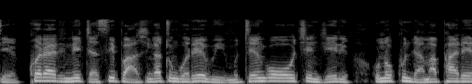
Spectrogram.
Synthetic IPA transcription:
koɾarine̞d͡ʒasipaʐiŋɡato̞ŋɡo̞ɾe̞ːɦwimute̞ŋɡo̞wout͡ʃe̞nd͡ʒe̞ɾiuno̞kundamapaɾeːa

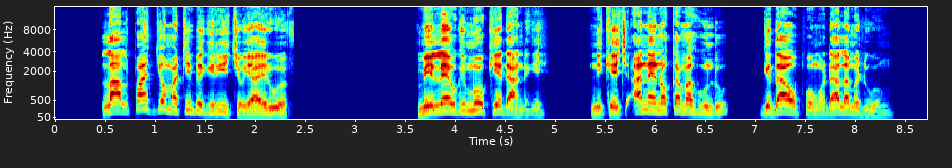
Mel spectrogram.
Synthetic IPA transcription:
lalpat͡ʃ̚d͡ʒɔmatɪmbeɡɪɾit͡ʃojaeɾwot̪̚ | mɪlɛwɡɪmokjedandɡɪ | niket͡ʃanɛnɔkamaɦundu | ɡɪd̪aopwoŋodalamadwo̰ŋ

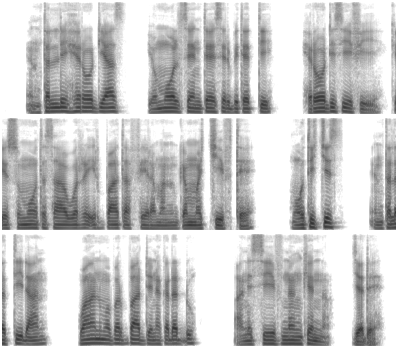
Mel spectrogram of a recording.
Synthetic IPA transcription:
ʔɪ̰nt̪ɐlːɪɦɛɾo̞ːd̪ɪjaːs | jomːoːlseːnt̪e̞ːsɪɾbɪt̪ɛt̪ːɪ | hɛɾo̞ːd̪ɪsiːfɪkʰe̞ːsːʊmːo̞ːt̪ɐsaːwɐrːɐɪɾbaːt̪ɐfe̞ːɾɐmɐŋɡɐmːɐt͡ʃːiːft̪ʰɛ | mo̞ːt̪ɪt͡ʃːɪs | ɪnt̪ɐlɐt̪ːiːᶑaːn | waːnʊmɐbɐɾbaːd̪ːɛnɐkɐᶑɐᶑʊ | ʔɐ̰nɪsiːfnɐŋkɛnːɐ̰ | d͡ʒɛᶑɛ̰

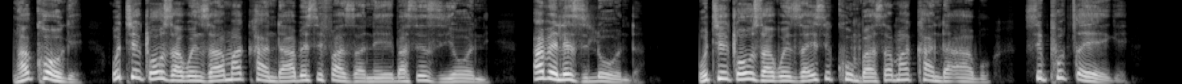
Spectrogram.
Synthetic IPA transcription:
ŋakʰɔɣɛ | utʰiǁɔuzaɣwɛnd͡zʱaːmakʰandʱaːβesifazanɛβasezijoni | aβɛlezilɔːndʱa | utʰiǁɔuzaɣwɛnd͡zʱaisikʰumbʱasamakʰandʱaːβɔ | sipʰuǀɛːɣɛ

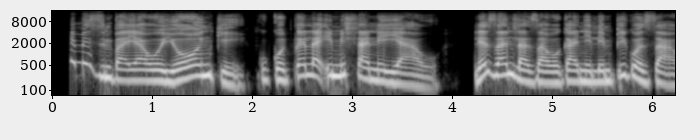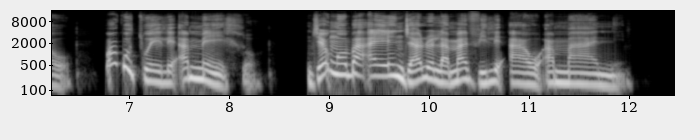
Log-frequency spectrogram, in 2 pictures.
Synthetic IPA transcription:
imizimbʱajawɔjɔŋkʼɛɣuɡ̥ʱɔǃɛlaʔimiɬanɛjawɔ | lɛzand͡ɮʱazawɔɣaɲɛlempʼiɣɔzawɔ̰ | ɣwaɣuɡ͡ǀʱwɛlɛʔamɛːɬɔ̰ | nd͡ʒʱɛŋɔβaʔajɛnd͡ʒʱalɔlamaviliʔawɔ̰ʔamaːnɛ

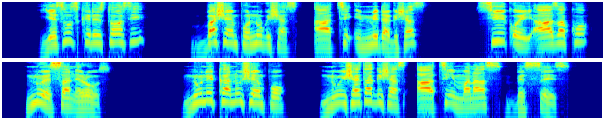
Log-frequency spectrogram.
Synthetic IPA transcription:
jɛsuskɪɾɪs̬t̪o̞ːsɪ | bɐʃɛmpːɔnʊɡɪʃːɐsaːt͡sːɪʔɪmːɪd̪ɐɡɪʃɐsː | iːkʼɔjʔaːzɐkːɔ | nʊhɛsːɐnɛɾo̞̰ːs | nʊnɪkːɐnʊʃɛmpːɔ | nʊɪʃɐt̪ɐɡɪʃːɐsaːt͡sːɪɪmːɐnaːsbɛsːe̞̰ːs

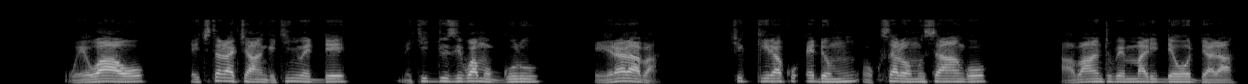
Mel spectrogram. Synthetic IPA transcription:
we̞waːwo̞ | eci̥talacaːŋɡe̞ciɲwe̞dːe̞ | ne̞ciɟːuziβwamuɡːulu | e̞ɾalaβa̰ | cikːiɾakuʔe̞do̞muoku̥salo̞ːmusaːŋɡo̞ | a̰βaːntuβe̞mːalidːe̞wo̞dːala

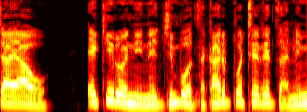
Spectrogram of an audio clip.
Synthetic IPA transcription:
ajaːo | ekiɾo̞nine̞ʐimbo̞d͡zakaɾipo̞te̞re̞d͡zane̞m

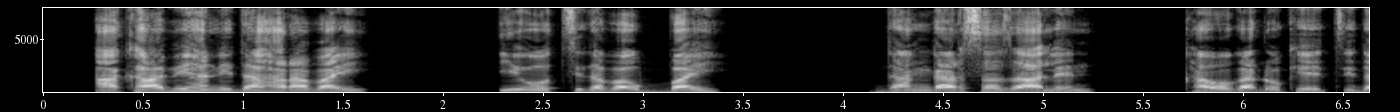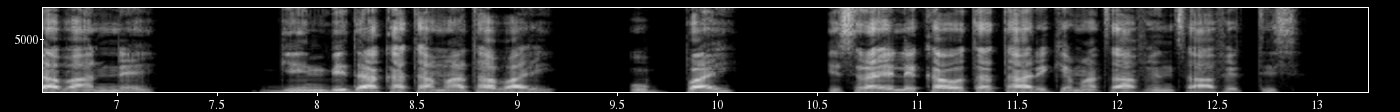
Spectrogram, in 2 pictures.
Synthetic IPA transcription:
ʔɐkaːbɪhɐnɪd̪ɐɦɐɾɐbɐj | ɪo̞ːt͡sːɪd̪ɐbɐʊbːɐj | d̪ɐŋɡɐɾsɐzaːlɛn | kɐwɔɡɐɗɔke̞ːt͡sʼːɪd̪ɐβaːnːɛ | ɡɪmbɪd̪akɐt̪ɐmɐt̪ɐbɐj | ʊbːɐj | ʔɪsɾaːʔelɛkɐwɔt̪ɐt̪aːɾɪkɛmɐt͡sʼaːfɛnt͡sʼa̰ːfɛt̪ːɪs

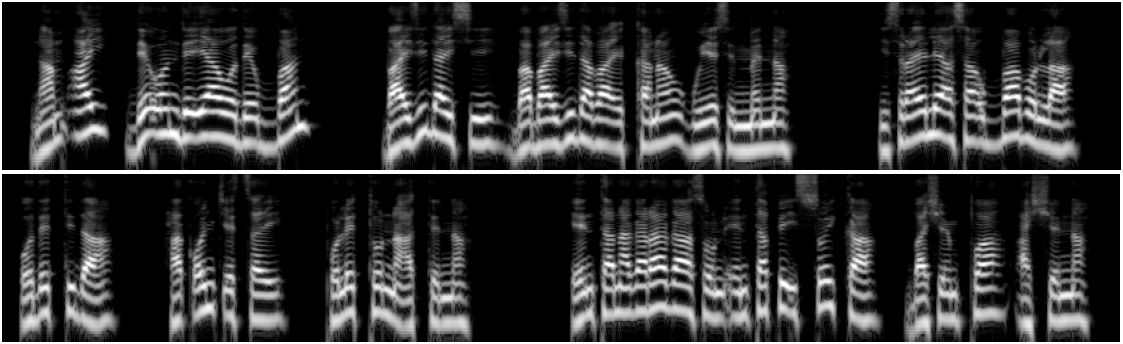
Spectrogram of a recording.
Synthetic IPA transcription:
nɐmʔɐjd̪ɛʔɔnd̪ɛʔɪjaːwɔd̪ɛʊbːan | bɐjzɪd̪ɐjsːɪbɐbɐjzɪd̪ɐβaːɛkːɐnɐwɡʊjɛsɪmːɛnːɐ | ʔɪsɾaːʔelɛɐsaːʊbːaːbɔlːɐ | ʔɔd̪ɛt̪ːɪd̪a | hɐkʼɔnt͡ʃʼːɛt͡sːɐj | pɔlɛt̪ːɔnːɐːt̪ːɛnːɐ | ʔɛnt̪ːɐnɐɡɐɾaɡaːsɔnʔɛnt̪ːɐpːɛɪsːɔjkːɐ | bɐʃɛmpːʊaːɐʃːɛnːɐ

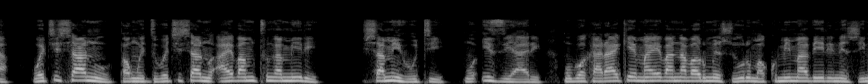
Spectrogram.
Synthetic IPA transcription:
we̞t͡ʃiʃanupamwe̞d͡ziwe̞t͡ʃiʃanuʔaiʋamutuŋɡamiɾi | ʃamiɦuːti | muʔiziaːɾi | muɓʱo̞kaɾake̞maiʋanaʋaɾume̞ʐiuɾumakumimaʋiɾine̞ʐiːn

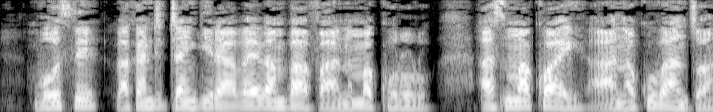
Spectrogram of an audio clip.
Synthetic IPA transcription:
ʋo̞se̞ʋakanditaŋɡiɾaʋaiʋambavanamako̞ɾo̞ːro̞ | asimakwaiɦa̰ːnakuʋaːnzwa

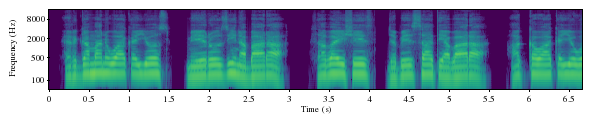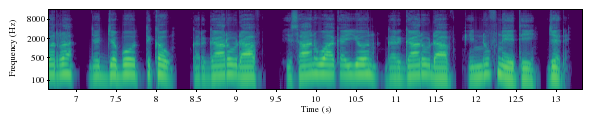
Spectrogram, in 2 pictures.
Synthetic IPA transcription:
ʔɛɾɡɐmɐnwaːkʼɐjːo̞ːs | me̞ːɾo̞ːziːnɐbaːɾaː | sɐβɐɪʃeːs | d͡ʒɐbe̞ːsːaːt̪ɪɐbaːɾaː | ʔɐkːɐwaːkʼɐjːɔwɐrːɐ | d͡ʒɐd͡ʒːɐbo̞ːt̪ːɪkɐʔʊ | ɡ̥ɐɾɡaːɾuːᶑaːf | ʔɪsaːnwaːkʼɐjːo̞ːŋɡɐɾɡaːɾuᶑaːfhɪnːʊfne̞ːt̪ɪd͡ʒɛᶑɛ̥

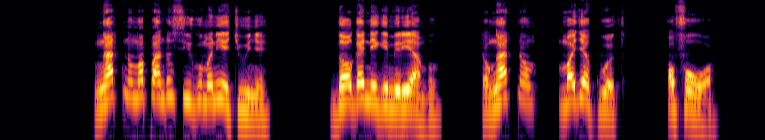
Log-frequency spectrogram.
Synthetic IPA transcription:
ŋatnɔmapandosiɡomanjet͡ʃuɲe | d̪ɔɡɛnɪɡɪmɪɾjambo | tɔŋatnɔ | mad͡ʒakwot̪ | ɔfʊwɔ̰

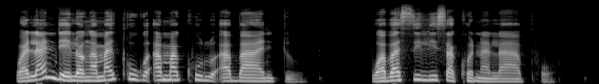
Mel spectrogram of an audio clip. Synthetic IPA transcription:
walandʱɛlwaŋamaǃuɣuʔamakʰuluʔaβaːntʼu | waβasilisakʰɔnalaːpʰɔ̰

